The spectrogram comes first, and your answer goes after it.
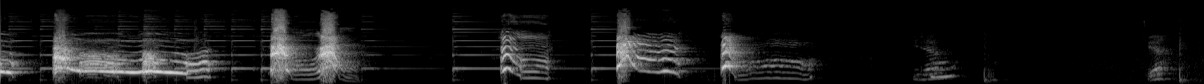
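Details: Pet dog howling along to a guitar on a lazy Sunday at home; wavering, harmonic howls and yelping cries come in loud bursts over the first four seconds, then shorter, softer calls separated by pauses, with faint guitar tones.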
